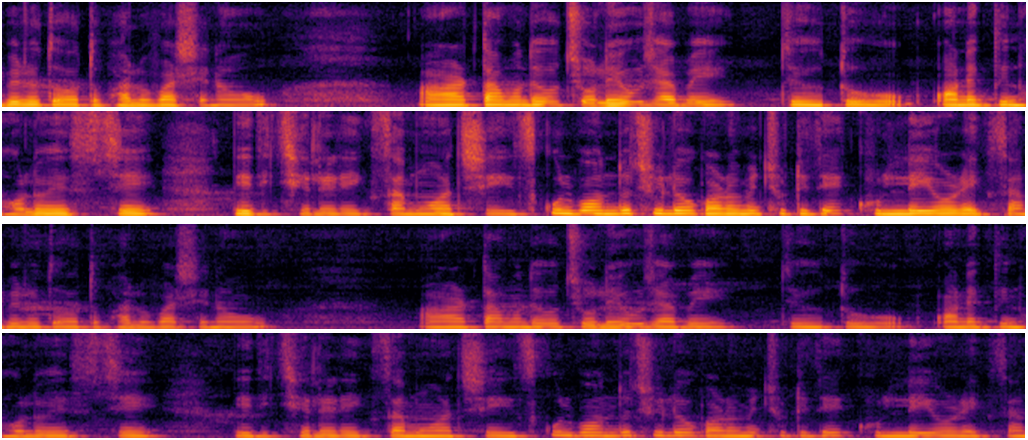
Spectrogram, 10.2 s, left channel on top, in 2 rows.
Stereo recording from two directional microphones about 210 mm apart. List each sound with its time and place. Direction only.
0.0 s speech: 35° left (ahead or behind)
